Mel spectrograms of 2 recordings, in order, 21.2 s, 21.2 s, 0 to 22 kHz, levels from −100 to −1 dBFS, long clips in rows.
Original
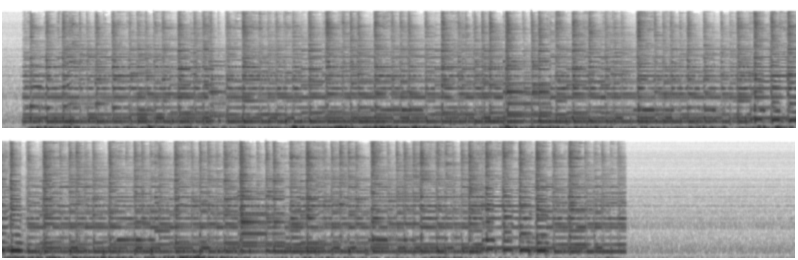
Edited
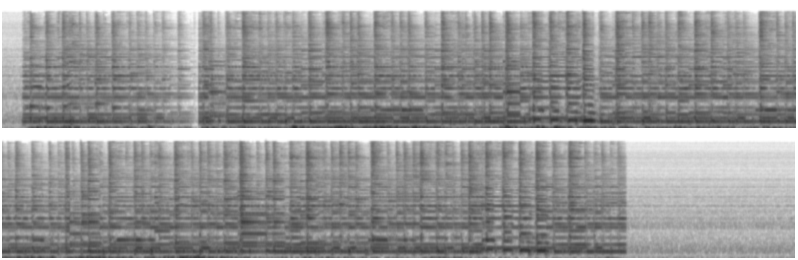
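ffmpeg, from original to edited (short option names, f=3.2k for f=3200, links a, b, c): -filter_complex "[0:a]asplit=6[a][b][c][d][e][f];[a]atrim=end=2.62,asetpts=PTS-STARTPTS,afade=t=out:st=1.41:d=1.21[g];[b]atrim=start=2.62:end=6.912,asetpts=PTS-STARTPTS,afade=t=in:d=0.004:c=hsin[h];[c]atrim=start=9.858:end=11.932[i];[d]atrim=start=7.348:end=9.862[j];[e]atrim=start=6.908:end=7.352[k];[f]atrim=start=11.928[l];[g][h]concat=n=2:v=0:a=1[m];[m][i]acrossfade=d=0.004:c1=hsin:c2=hsin[n];[n][j]acrossfade=d=0.004:c1=hsin:c2=hsin[o];[o][k]acrossfade=d=0.004:c1=hsin:c2=hsin[p];[p][l]acrossfade=d=0.004:c1=hsin:c2=hsin"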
